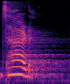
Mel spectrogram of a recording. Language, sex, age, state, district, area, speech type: Goan Konkani, female, 18-30, Goa, Canacona, rural, read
